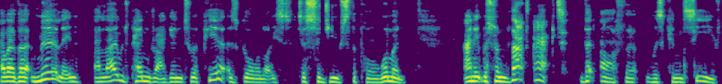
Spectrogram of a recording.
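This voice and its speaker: In a South Wales accent, a man with a fairly high, somewhat breathy voice speaks at a fairly slow pace, recorded dry and close with no echo. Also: ordinary pitch variation. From South Wales, Newport. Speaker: ghost tour guide. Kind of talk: storytelling on a live video chat. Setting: video call from a motorhome.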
